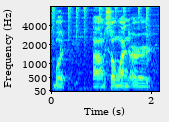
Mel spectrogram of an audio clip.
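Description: A young Jamaican man talking casually in an interview, relaxed and rambling with many fillers, recorded on an outdoor patio. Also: on the low side, takes it slowly, over music. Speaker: guest musician. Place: outdoor covered patio by a fence.

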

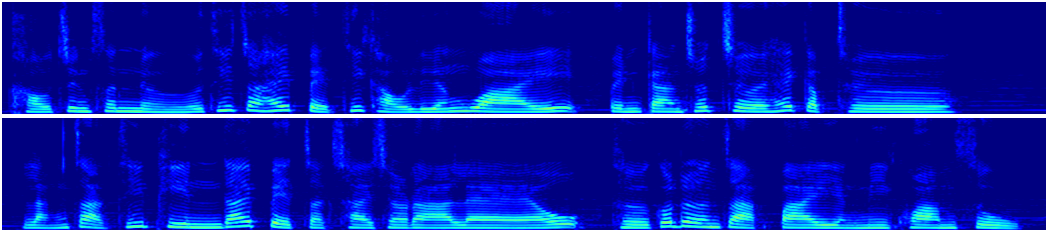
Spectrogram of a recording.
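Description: A woman narrating a bedtime story in a soft, unhurried way. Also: medium pitch, soft background music.

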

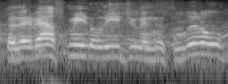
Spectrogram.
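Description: A man giving a loud, heartfelt speech to a crowd. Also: high-pitched, steady tone, moderate pace. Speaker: ceremony leader.

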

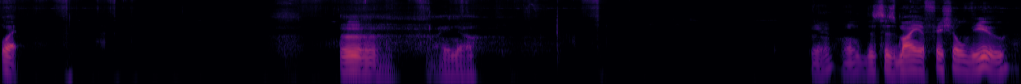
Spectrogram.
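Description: A man playing an affectionate, easygoing boyfriend in an ASMR roleplay, speaking softly and drowsily in an intimate, unhurried way. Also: low voice, no echo. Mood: fond, teasing.

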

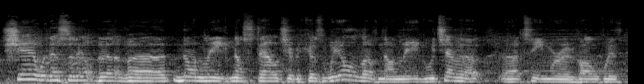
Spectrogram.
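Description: A man's voice: fairly high pitch, a little fast, darkish tone. A man acting as match-day host, who interviews guests and announces teams in a showy, upbeat way. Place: outdoors at a football stadium. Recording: echoey public address, distant, crowd behind.

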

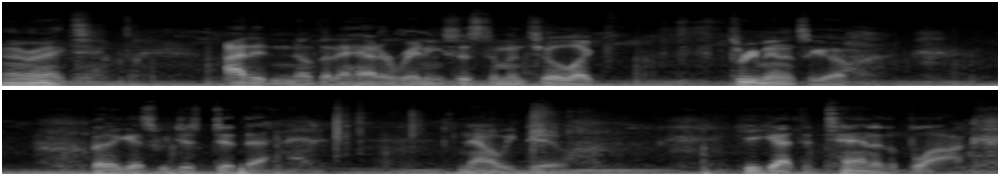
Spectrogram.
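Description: A man's voice: deep voice, moderate pace, pauses often, over music. A man in his forties rambling and joking through a casual walking tour vlog, filmed on an action camera held at arm's length outdoors. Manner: rambling, jokey, chatty self-talk. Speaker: vlogger. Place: outdoors on a sunny residential street. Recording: outdoor street noise. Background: street ambience and passing cars.

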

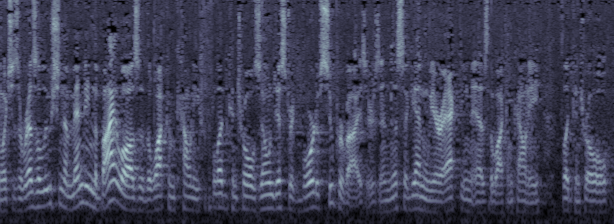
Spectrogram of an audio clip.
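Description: A man chairs a county council meeting from the dais, moving briskly through motions and roll calls with the odd dry aside. His voice sits at an ordinary middle pitch. A faint hiss lies under the desk microphone in the council chamber. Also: a bit bright, poor audio.

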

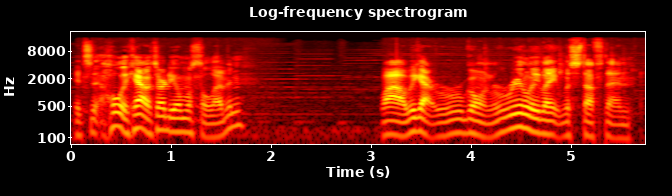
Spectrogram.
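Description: A man in his thirties with a raspy, sore voice, rambling through casual live-stream commentary at home with lots of ums. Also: mid-range voice, lively intonation, moderate pace, faint music behind. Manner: rambling, full of ums and uhs. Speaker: game streamer.

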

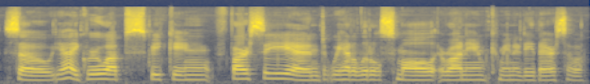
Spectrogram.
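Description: Woman in her forties, mayor guest; low, smooth, resonant voice; measured and upbeat; lapel mic in a small studio. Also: flat delivery. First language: English. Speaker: town mayor. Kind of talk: studio interview answers. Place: small TV studio set, indoors.

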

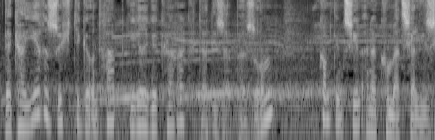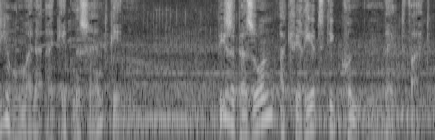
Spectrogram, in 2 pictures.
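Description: A man playing a coldly clinical scientist who dictates a research report in formal, measured words in a radio drama. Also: mid-range voice, huge pitch swings, gravelly, loud music behind the voice. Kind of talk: scripted monologue in a radio drama.

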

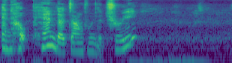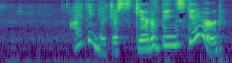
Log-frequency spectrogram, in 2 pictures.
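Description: A woman's voice: on the high side, sing-song, takes it slowly, darkish tone. A young woman voicing a lonely, earnest storybook python who speaks firmly and confidently. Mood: firm, reassuring. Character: lonely, earnest python seeking a brave friend. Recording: noisy home room recording.

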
